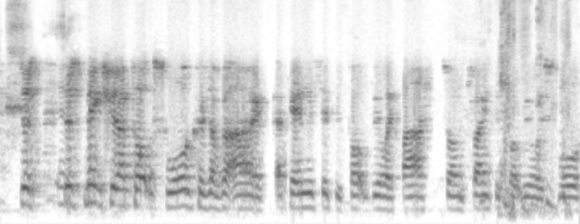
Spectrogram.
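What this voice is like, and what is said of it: Attractive accent. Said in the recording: “the sexy accent”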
